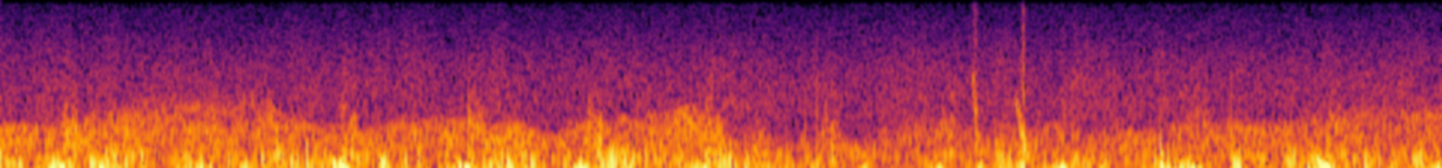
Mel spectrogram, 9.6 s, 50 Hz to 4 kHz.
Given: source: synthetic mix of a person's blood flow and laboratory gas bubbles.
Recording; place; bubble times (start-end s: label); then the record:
Doppler ultrasound of blood flow; subclavian vein
6.47-6.54 s: bubbles
6.75-6.94 s: bubbles
From the record:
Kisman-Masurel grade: 111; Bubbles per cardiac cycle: 1 to 2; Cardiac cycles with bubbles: 1 to 10%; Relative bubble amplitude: barely perceptible (0.100 to 0.250); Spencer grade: 1 (occasional bubble signal discernible with the cardiac motion signal, with majority of cardiac periods free of bubbles); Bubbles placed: anywhere in the cardiac cycle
